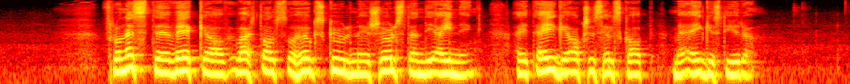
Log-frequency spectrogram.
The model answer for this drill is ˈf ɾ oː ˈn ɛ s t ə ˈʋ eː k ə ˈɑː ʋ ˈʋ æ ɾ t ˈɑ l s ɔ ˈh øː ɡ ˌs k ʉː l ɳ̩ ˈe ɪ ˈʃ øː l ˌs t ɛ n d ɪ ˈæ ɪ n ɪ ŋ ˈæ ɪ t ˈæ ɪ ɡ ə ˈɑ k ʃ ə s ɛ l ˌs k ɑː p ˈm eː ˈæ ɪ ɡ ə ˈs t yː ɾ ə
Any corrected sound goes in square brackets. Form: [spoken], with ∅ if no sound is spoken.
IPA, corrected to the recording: ˈf ɾ oː ˈn ɛ s t ə ˈʋ eː k ə ˈɑː ʋ ˈʋ æ ɾ t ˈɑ l s ɔ ˈh øː ɡ ˌs k ʉː l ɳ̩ ˈe ɪ ˈʃ øː l ˌs t ɛ n d ɪ ˈæ ɪ n ɪ ŋ ˈæ ɪ t ˈæ ɪ ɡ ə ˈɑ k ʃ ə s ɛ l ˌs k ɑː p ˈm eː ˈæ ɪ ɡ ə ˈs t yː ɾ ə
